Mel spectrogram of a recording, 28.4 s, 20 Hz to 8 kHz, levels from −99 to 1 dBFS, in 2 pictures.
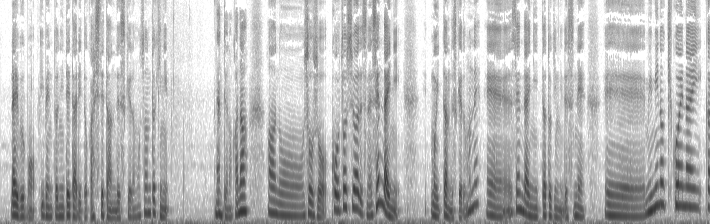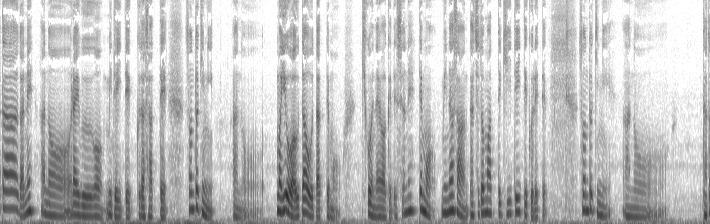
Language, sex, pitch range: Japanese, female, 120-175 Hz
